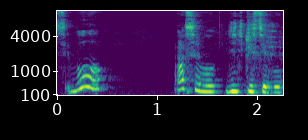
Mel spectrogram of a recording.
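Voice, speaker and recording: Her pitch high, a woman speaks with lively intonation. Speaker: beauty vlogger. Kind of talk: casual vlog tutorial. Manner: animated.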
